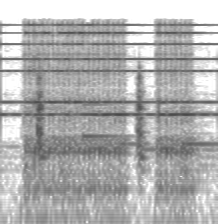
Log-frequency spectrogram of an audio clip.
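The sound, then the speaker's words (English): A voice imitates a ringing telephone, producing a long buzzing trill, a brief chirp, then a second shorter trill, loud and alone with no talking. “Can I be the sound of the phone?”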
